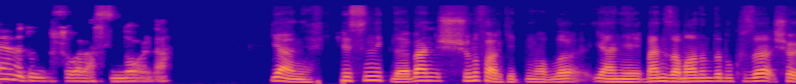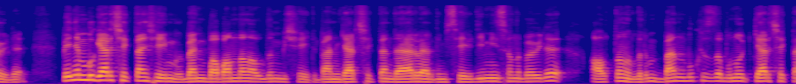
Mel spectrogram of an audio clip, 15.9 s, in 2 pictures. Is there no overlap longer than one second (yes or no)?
yes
